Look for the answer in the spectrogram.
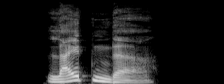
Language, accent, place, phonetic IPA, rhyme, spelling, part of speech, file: German, Germany, Berlin, [ˈlaɪ̯tn̩dɐ], -aɪ̯tn̩dɐ, leitender, adjective, De-leitender.ogg
- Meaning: inflection of leitend: 1. strong/mixed nominative masculine singular 2. strong genitive/dative feminine singular 3. strong genitive plural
